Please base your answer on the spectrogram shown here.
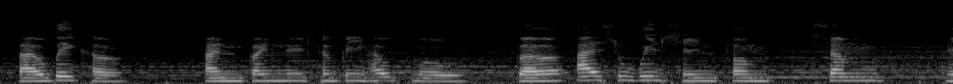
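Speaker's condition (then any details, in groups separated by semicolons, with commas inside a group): Cerebral palsy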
